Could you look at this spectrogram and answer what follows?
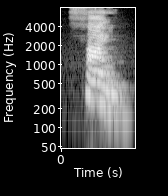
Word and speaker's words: sign: B is silent before N in some words. For example, sign, rain, foreign.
